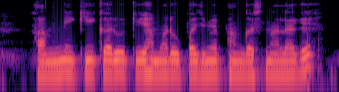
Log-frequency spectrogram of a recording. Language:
Magahi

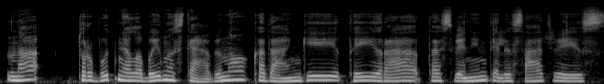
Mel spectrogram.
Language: Lithuanian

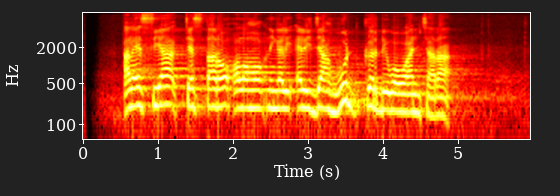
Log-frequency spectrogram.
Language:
Sundanese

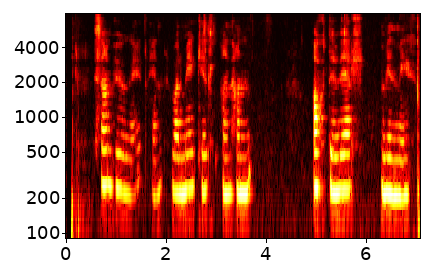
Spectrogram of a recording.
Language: Icelandic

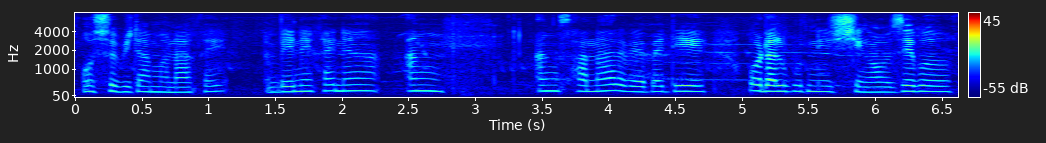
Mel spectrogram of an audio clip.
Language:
Bodo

